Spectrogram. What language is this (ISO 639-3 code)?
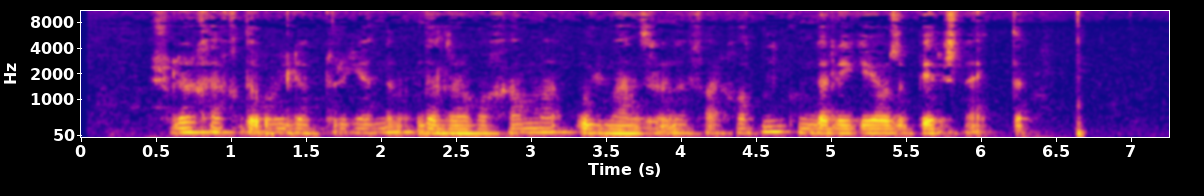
uzb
